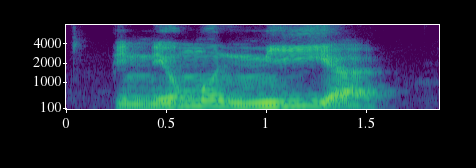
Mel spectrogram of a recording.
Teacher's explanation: Em português a gente não coloca a força no on, a gente coloca a força no i. Pneumonia. Se a gente coloca a força no i, é porque ele não é uma semivogal, é porque ele é uma vogal. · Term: hiato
